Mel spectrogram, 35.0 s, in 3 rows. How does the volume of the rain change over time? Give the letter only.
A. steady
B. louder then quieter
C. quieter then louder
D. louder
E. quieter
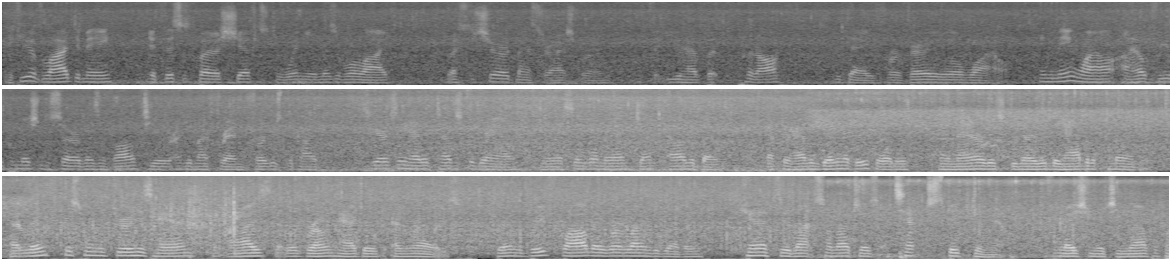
D.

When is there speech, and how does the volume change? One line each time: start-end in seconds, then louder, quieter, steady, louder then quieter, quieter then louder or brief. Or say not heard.
0.0-35.0 louder.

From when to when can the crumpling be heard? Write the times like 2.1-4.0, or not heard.
24.9-25.9.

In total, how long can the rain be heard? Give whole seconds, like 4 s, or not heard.
35 s.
